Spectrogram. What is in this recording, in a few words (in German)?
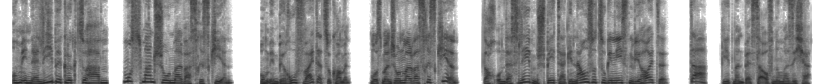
Frau OFF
